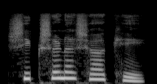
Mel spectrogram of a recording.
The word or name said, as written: ಶಿಕ್ಷಣಶಾಖೆ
